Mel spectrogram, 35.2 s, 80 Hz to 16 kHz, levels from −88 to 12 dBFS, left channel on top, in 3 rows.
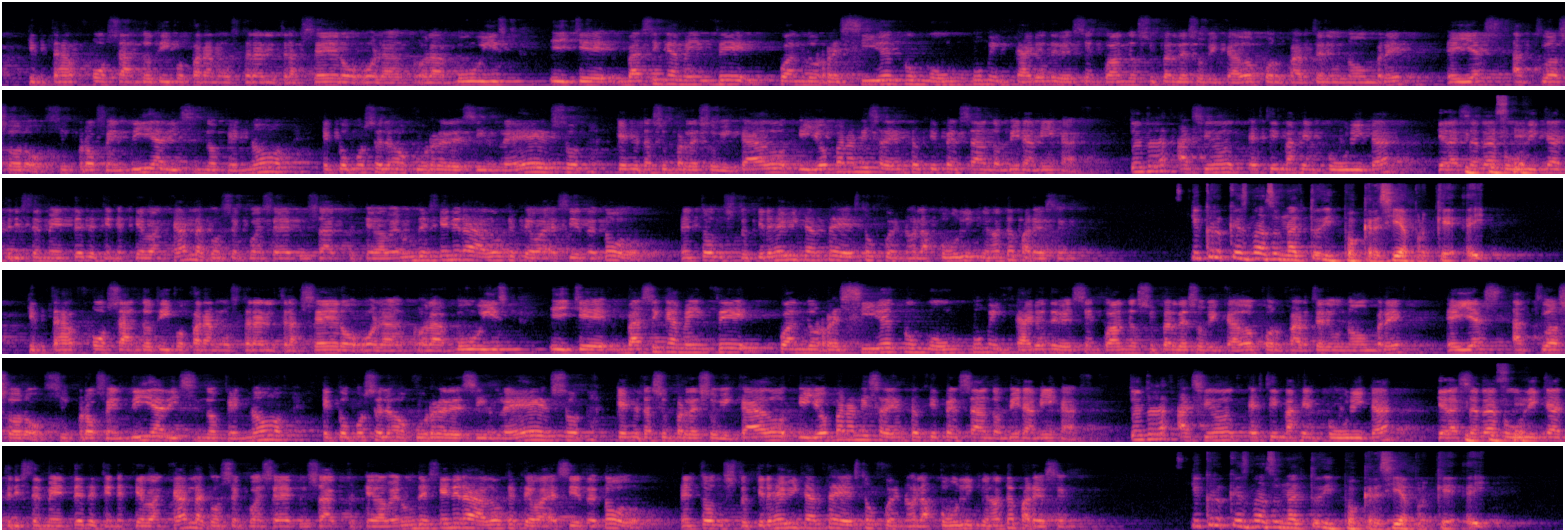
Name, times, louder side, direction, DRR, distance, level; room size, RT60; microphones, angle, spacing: voice 1, 0.0-3.8 4.1-10.6 10.8-19.8 20.2-22.2 22.5-28.3 28.5-31.5, right 2 dB, 35° right, 2.7 m, -24 dB
voice 2, 22.7-23.2 32.4-34.6, left 1 dB, 30° left, 1.3 m, -21 dB
28.0 x 24.0 x 7.3 m
head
